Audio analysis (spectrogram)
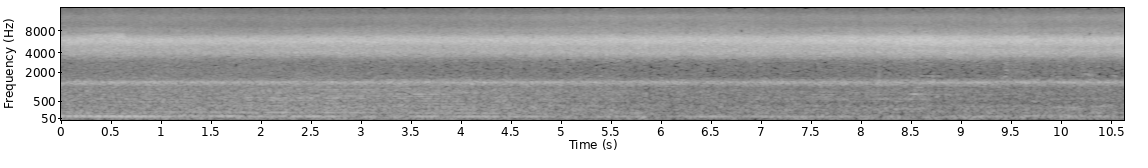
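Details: Illinois emergence of periodical cicadas after 17 years underground, billions calling at once: a steady shrill hissing drone over a constant lower whine, with a faint low rumble in the background.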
